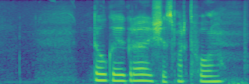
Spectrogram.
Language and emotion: Russian, sad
